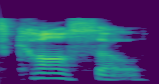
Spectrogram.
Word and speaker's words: castle: A king and his castle. Castle is spelt C-A-S-T-L-E. Castle. Castle is a silent T.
